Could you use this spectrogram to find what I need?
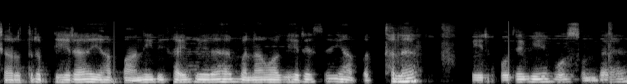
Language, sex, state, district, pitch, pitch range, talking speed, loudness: Hindi, male, Bihar, Muzaffarpur, 110 Hz, 110-120 Hz, 240 wpm, -15 LUFS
